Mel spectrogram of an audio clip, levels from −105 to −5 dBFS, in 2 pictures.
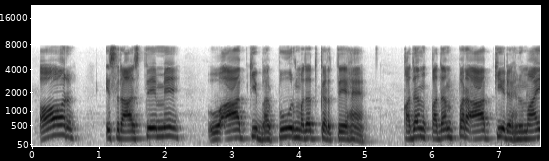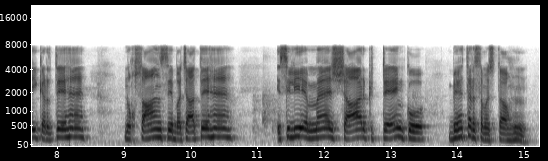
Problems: constant background noise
